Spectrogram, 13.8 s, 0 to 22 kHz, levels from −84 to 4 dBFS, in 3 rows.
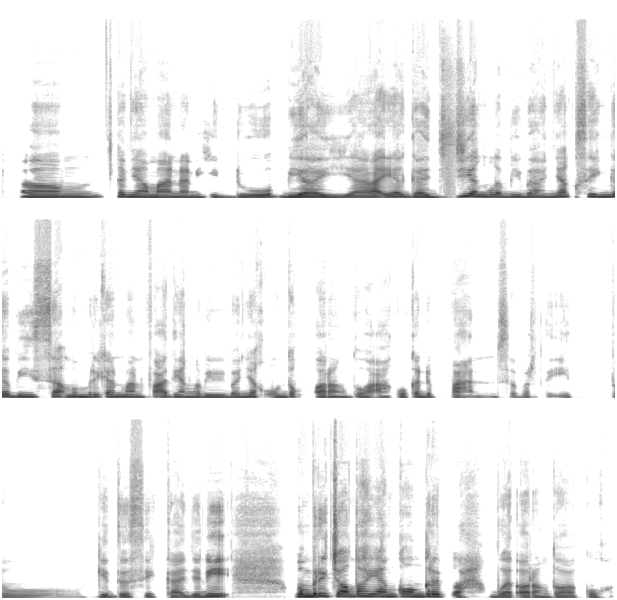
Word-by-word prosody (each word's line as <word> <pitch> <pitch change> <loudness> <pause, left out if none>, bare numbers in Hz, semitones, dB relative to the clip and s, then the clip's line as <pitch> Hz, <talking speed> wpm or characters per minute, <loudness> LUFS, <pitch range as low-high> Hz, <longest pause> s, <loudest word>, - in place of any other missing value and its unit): mmm, 195 -1 +1
kenyamanan 195 -4 0
hidup, 175 +3 -2
biaya, 190 -3 +3
ya, 215 0 +1
gaji 200 +5 +1
yang 230 - +1
lebih 195 -2 -1
banyak, 190 +5 -1
sehingga 230 +1 +1
bisa 215 +2 -1
memberikan 215 0 -1
manfaat 200 0 -2
yang 190 -1 -3
lebih 185 0 -3
banyak 185 +4 -2
untuk 195 +2 -5 0.2
orang 190 -2 -3
tua 185 - -5
aku 185 0 -7
ke 190 -2 -3
depan, 170 +1 -8
seperti 180 -1 -17
itu, 165 -1 -14 0.6
gitu, 190 0 -3
sih, 170 -2 -10
Kak. 170 -3 -4
Jadi 230 +9 +3 0.5
memberi 245 +3 +8
contoh 265 0 +6
yang 250 -2 +3
konkrit, 250 -1 +4
lah, 180 - -1
buat 175 0 -2
orang 175 -1 -1
tuaku. 175 +1 -5
195 Hz, 155 wpm, -23 LUFS, 180-215 Hz, 0.6 s, memberi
